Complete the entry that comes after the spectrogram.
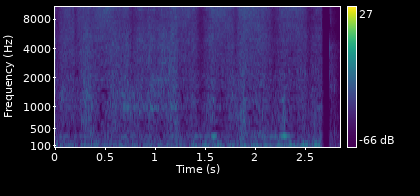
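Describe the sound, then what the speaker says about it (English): Paper towel rubbing and wiping a tumbler clean with acetone, a close, steady scrubbing rustle with repeated strokes for nearly three seconds before stopping abruptly. "I'm just taking some paper towels and I'm cleaning it off with some acetone."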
